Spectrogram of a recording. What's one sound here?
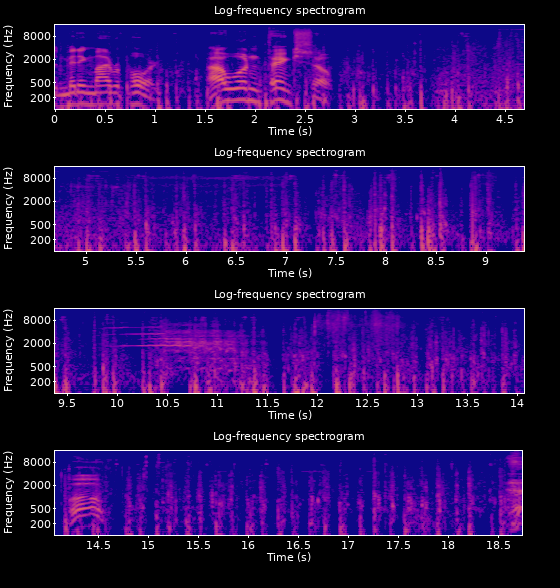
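Horses' hooves pound steadily at a gallop.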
